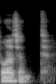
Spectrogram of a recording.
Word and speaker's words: wasn't: okay do you know a lot of times the T becomes silent in English so uh it's okay to say it wasn't if you want but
